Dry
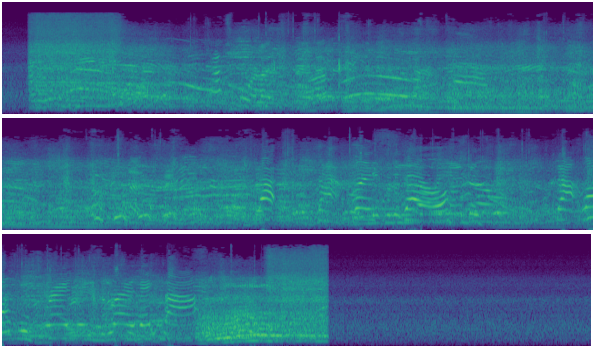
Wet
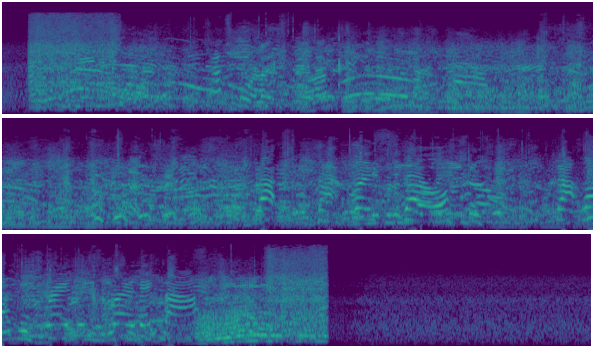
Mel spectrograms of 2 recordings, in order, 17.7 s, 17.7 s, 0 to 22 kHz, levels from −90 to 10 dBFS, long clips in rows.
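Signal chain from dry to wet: 2.99–5.37 LPF 10000 Hz -> 5300 Hz 24 dB/oct; reverb removal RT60 0.75 s; gain -9 dB

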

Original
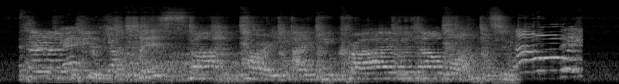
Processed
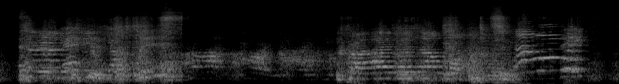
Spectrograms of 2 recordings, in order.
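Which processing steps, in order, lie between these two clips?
limiter -20 dBFS, peak gain reduction 6 dB; tremolo 4.2 Hz, depth 72%; soft clip -28.5 dBFS, distortion -13 dB; 1.82–3.37 band-pass 1300 Hz, Q 3.9; flutter echo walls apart 11.5 m, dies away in 0.31 s; gain -1.5 dB

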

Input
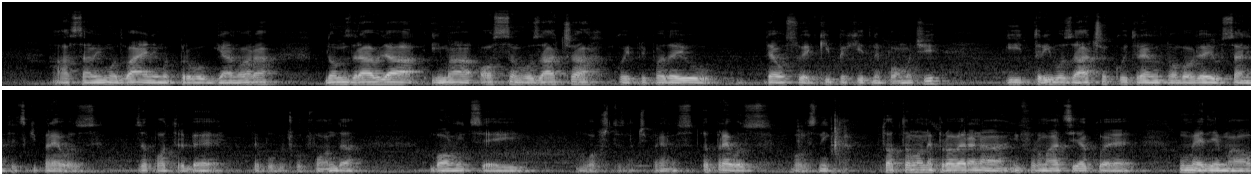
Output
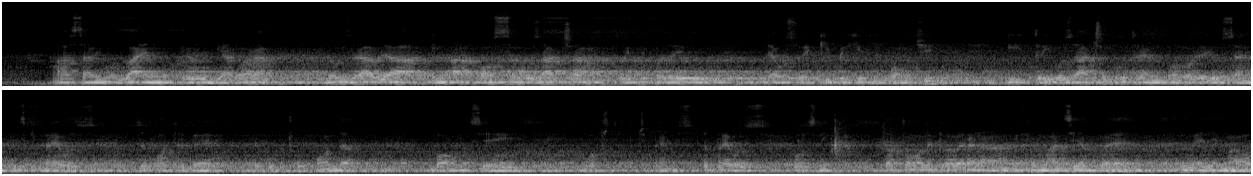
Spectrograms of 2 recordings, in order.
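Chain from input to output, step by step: resonant high shelf 1800 Hz -9 dB, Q 1.5; limiter -18 dBFS, peak gain reduction 10 dB; on a send: diffused feedback echo 0.554 s, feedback 79%, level -8 dB; on the sum: shoebox room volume 2600 m³, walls mixed, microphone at 0.95 m

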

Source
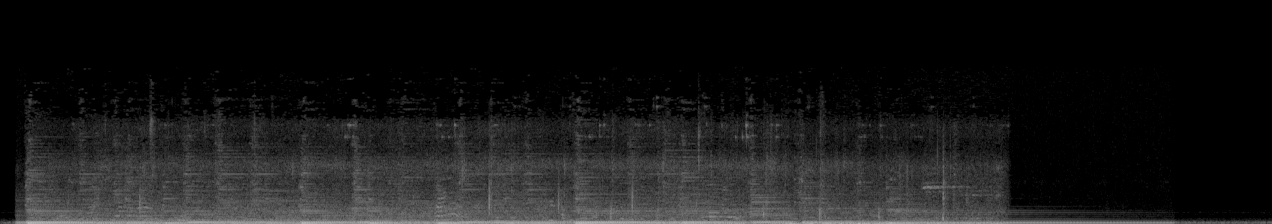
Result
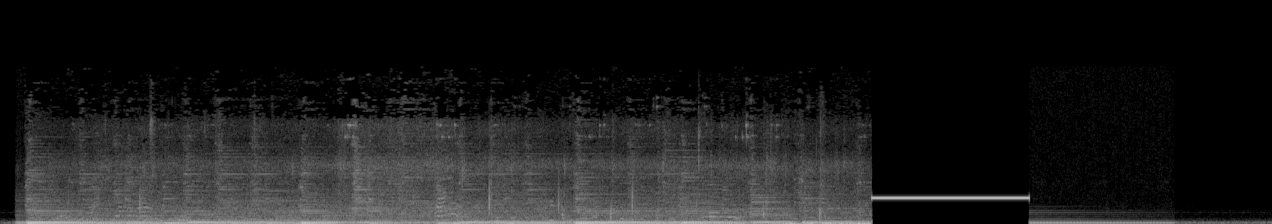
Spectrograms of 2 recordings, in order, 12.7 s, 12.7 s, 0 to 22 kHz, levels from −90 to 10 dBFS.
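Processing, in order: 3.37–4.53 tilt +2 dB/oct; 8.71–10.29 bleep 2600 Hz -21.5 dBFS; gain +4.5 dB

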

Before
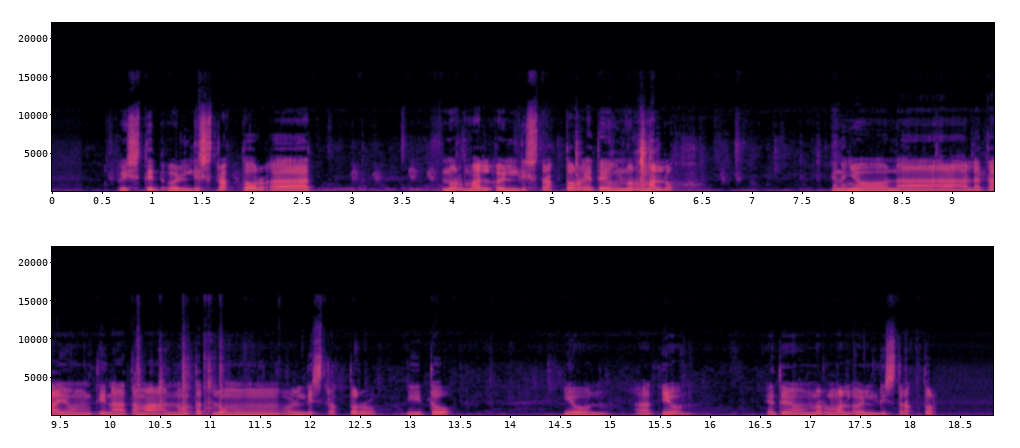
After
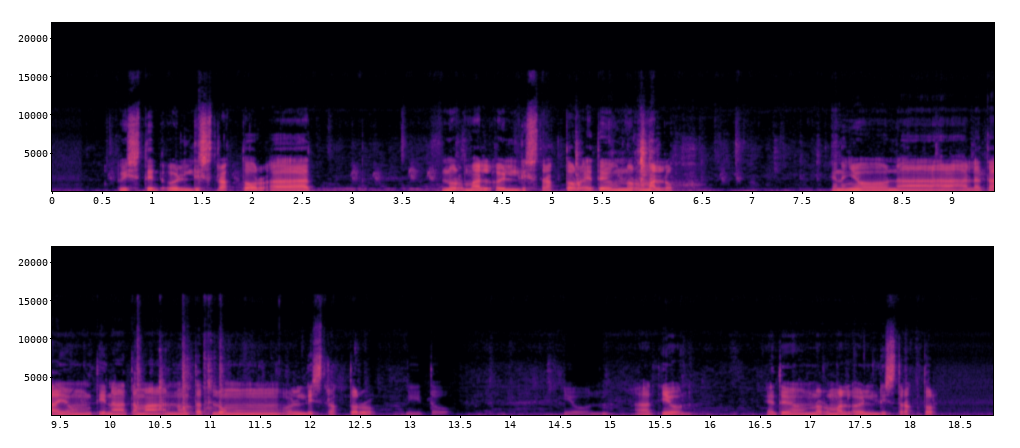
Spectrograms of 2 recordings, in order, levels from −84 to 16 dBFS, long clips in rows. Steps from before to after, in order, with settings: 12.6–14.93 compressor 6:1, threshold -40 dBFS, peak gain reduction 19.5 dB

